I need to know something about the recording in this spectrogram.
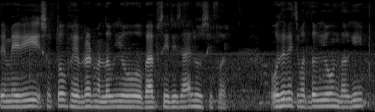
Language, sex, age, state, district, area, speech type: Dogri, male, 18-30, Jammu and Kashmir, Reasi, rural, spontaneous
